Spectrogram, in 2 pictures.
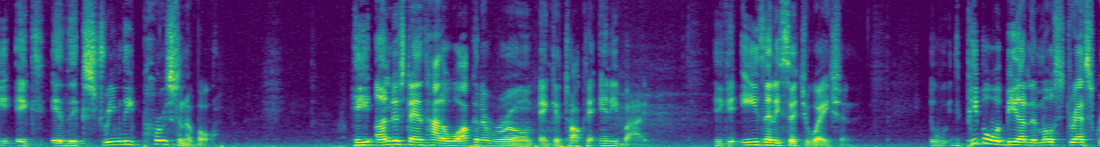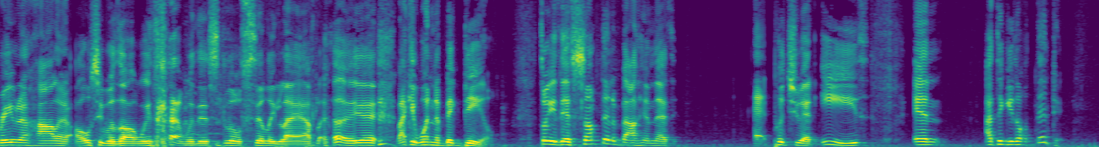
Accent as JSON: {"language": "English", "country": "Germany", "tie": "born or raised there", "said": "And me growing up in Germany, him having a sensibility of growing up here and spending time in just more than one city in the U.S."}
